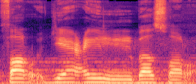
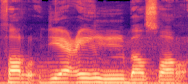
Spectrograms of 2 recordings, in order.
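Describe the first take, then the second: No difference in how they are said.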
